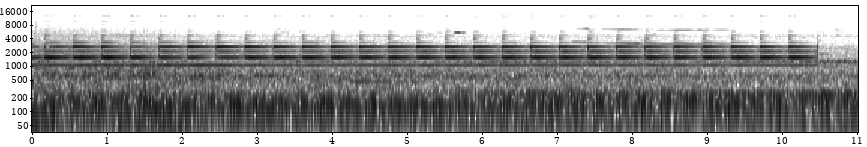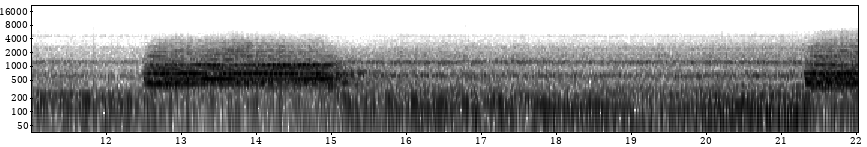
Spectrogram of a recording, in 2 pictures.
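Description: Railroad crossing bell ringing steadily at about two to three strokes a second over the low rumble of a passing freight train; it stops abruptly about ten seconds in. Then a CSX freight locomotive's air horn sounds a chord for about two and a half seconds near the middle, and again just before the end, over the steady diesel rumble of the approaching stack train.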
